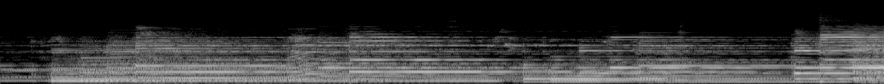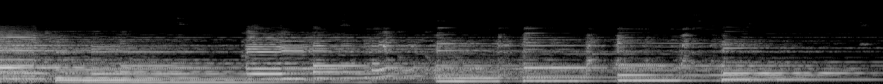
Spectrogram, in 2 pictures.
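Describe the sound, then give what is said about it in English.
Electric guitar played through a chorus effect pedal, with a shimmering, twinkly tone over a run of chords and single notes. The sustained notes ring with noticeable reverb and echo-like wash, and no one speaks. “Chorus sound there. Just very twinkly in the background.”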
